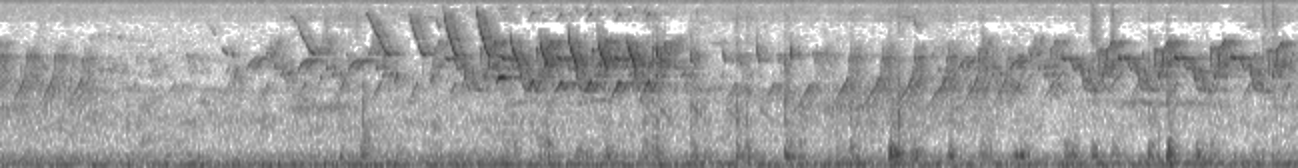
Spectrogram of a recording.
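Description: Many small birds chirping, a dense run of short falling chirps that thickens a few seconds in, over a low steady rumble.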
